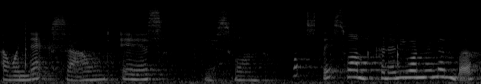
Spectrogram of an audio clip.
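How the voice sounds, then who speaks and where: A woman teacher reading a storybook and teaching phonics to young children, deliberate and instructional, often questioning. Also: on the high side, expressive, darkish tone. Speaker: early years teacher. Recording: echoey hall-like room with noise.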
